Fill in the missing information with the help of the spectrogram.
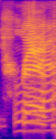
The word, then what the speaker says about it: Lena: It's Elena. It's it's like Elena without the e. – Lena.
